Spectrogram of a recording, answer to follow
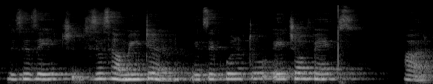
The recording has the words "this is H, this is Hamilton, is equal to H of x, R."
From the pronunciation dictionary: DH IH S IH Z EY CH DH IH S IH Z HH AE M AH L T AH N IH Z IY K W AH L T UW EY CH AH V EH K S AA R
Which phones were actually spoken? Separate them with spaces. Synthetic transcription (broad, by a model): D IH S IH Z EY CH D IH S IH Z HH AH M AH T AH N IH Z IY K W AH L T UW EY CH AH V EH K S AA R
